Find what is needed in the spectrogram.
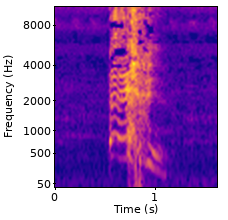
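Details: Woman sneezing: a single abrupt sneeze, a brief voiced intake then a forceful hissing burst, in a quiet room.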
